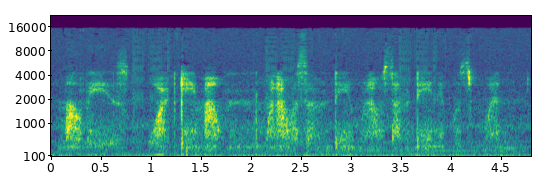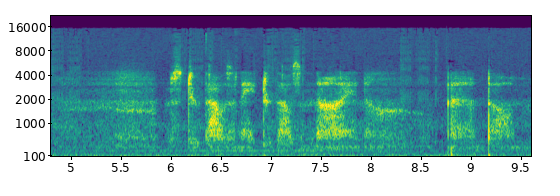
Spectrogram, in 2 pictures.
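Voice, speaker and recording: A woman whispering in an American accent at a fairly slow pace, with noticeable background noise. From United States. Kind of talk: casual talk to camera. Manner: whispered, soft.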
